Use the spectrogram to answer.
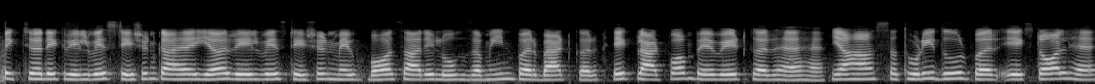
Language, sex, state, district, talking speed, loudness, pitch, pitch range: Hindi, female, Bihar, Lakhisarai, 170 wpm, -16 LUFS, 235 Hz, 225-250 Hz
